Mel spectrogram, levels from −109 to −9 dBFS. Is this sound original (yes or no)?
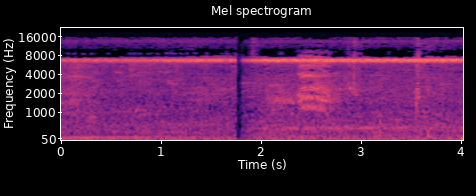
yes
